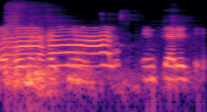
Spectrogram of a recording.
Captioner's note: baby wails over speaker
